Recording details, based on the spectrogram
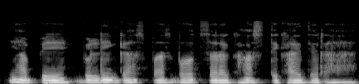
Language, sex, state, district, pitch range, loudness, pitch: Hindi, male, Jharkhand, Palamu, 95-100 Hz, -17 LUFS, 95 Hz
